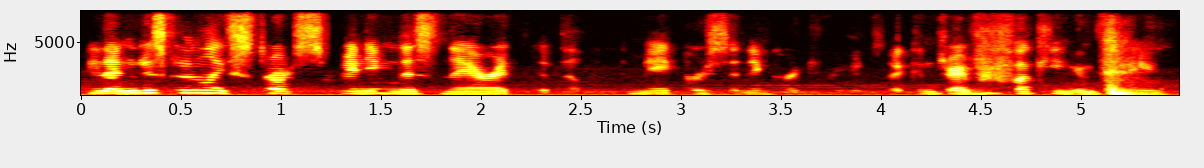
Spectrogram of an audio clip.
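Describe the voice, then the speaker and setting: A woman's voice: fairly low pitch, a little fast, fairly bright tone, slight background noise, rough recording. A woman improvising casual in-character dialogue for a tabletop game, with a playfully snarky, conversational manner. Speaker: player in a tabletop roleplaying game.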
